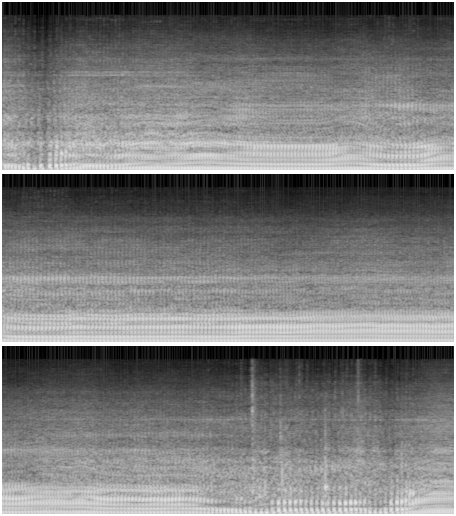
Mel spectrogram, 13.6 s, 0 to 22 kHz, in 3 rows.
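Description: KTM 690 Enduro's single-cylinder four-stroke engine pulling under load through soft beach sand, its pitch mostly steady with a few brief dips and rises, easing off near the end. The bike is being ridden on the clutch, which the rider thinks is probably not good for it.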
